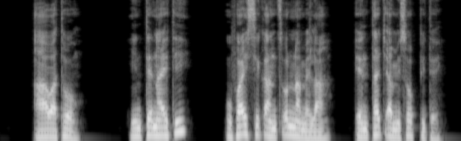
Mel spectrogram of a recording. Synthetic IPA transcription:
ʔaːwɐt̪o̞ː | hɪnt̪ːɛnɐjt̪ɪ | ʔʊfɐjsːɪkʼɐnt͡sʼːɔnːɐmɛlɐ | ɛnt̪ːɐt͡ʃʼɐmɪsɔpːɪt̪ɛ̰

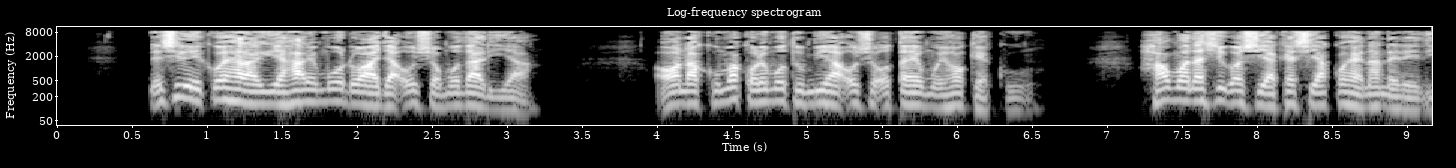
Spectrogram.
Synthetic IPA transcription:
neɕiɾekoeɦaɾaɣiaɦaɾemoːndowad͡ʑaʔoɕiɔmoðaɾia̰ | ɔ̰nakuːmakoɾemotumiaʔoɕjɔotaemweɦɔkɛku | hamwɛnaɕ̬iɣɔɕiakɛɕjakoɦɛnanɛɾeɾi

